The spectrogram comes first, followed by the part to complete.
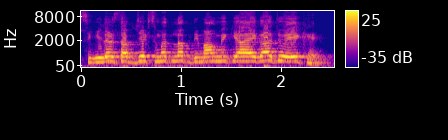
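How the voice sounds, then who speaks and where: Speaking with a Hindi accent, this male teacher has a very high, somewhat mellow voice and a fast delivery. His classroom-style video teaches spoken English, and he repeatedly questions his students before answering for them, hammering home key words by repeating them.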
